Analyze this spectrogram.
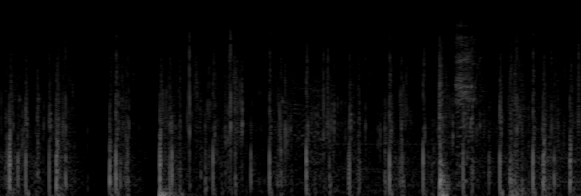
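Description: Footsteps tread across a floor indoors.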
